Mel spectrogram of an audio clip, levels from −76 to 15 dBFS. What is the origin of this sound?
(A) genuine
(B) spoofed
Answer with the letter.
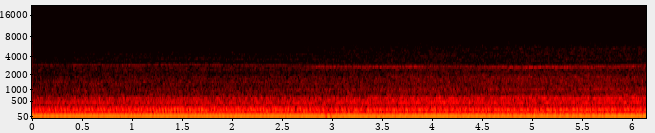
A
